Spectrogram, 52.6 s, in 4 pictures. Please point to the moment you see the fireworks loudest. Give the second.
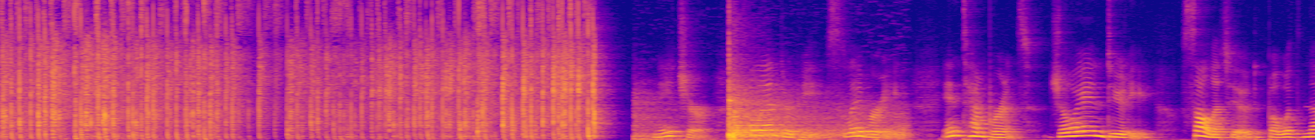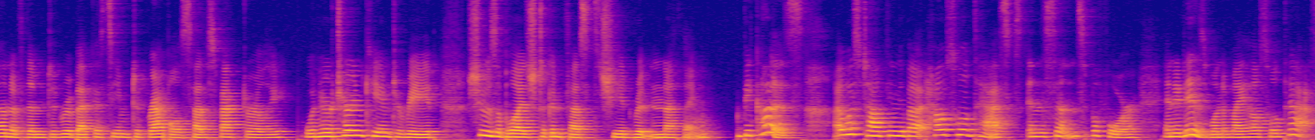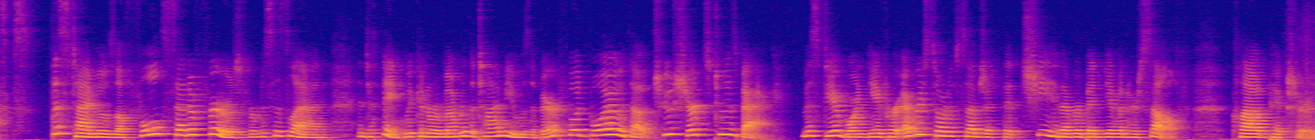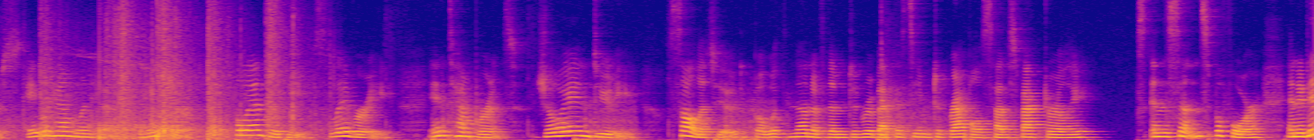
7 s.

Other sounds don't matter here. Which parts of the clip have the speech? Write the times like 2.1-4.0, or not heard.
6.5-52.5.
